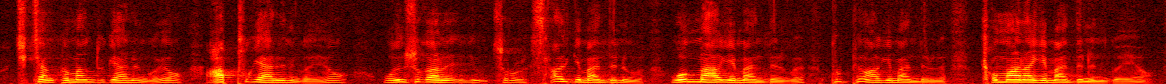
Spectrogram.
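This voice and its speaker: Preaching a sermon, a male pastor tells a story that swings dramatically from hushed tones to loud outbursts. His voice is fairly high-pitched and slightly rough.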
